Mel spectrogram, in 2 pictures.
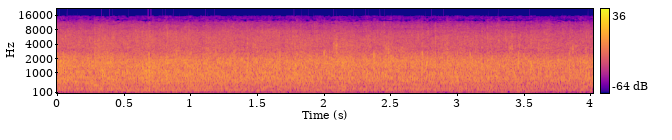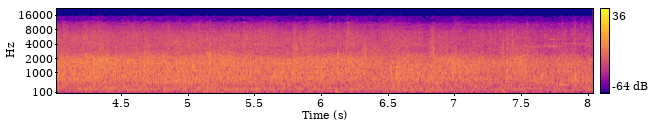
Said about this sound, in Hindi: मुझे बड़ा अच्छा लग रहा है कि दर्शकों में कुछ लोग बाकायदा खड़े होकर इनके लिए तालियां बजा रहे हैं ये सम्मान देखिए जरा ये सम्मान जो इन बेटियों को यहाँ के लोग दे रहे हैं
